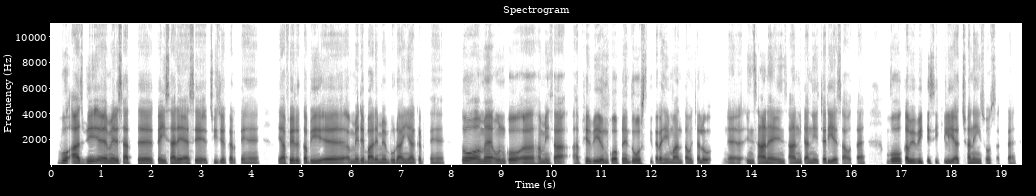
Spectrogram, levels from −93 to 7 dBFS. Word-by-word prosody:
वो 185 +2 +4
आज 145 -2 +4
भी 155 +2 +1
अ, 135 -1 +5
मेरे 130 0 +3
साथ 125 -1 +1 0.2
कई 125 0 +2
सारे 125 0 +3
ऐसे 115 0 0
चीज़ें 115 0 -4
करते 110 0 -4
हैं, 110 0 -5 0.4
या 120 0 +2
फिर 125 0 +2
कभी 125 +2 +1 0.2
अ, 115 -1 +3
मेरे 120 +1 0
बारे 115 +1 +2
में 115 -1 -2
बुराइयाँ 105 +1 0
करते 105 0 -9
हैं, 105 +1 -7 0.4
तो 180 -3 +5
मैं 150 0 +4
उनको 140 0 +1
अ, 125 -1 +2
हमेशा 125 +2 0
अ, 120 0 -9
फिर 160 -2 0
भी 155 -1 +2
उनको 130 -2 +1
अपने 125 0 0
दोस्त 120 +1 -1
की - - -15
तरह 115 0 -1
ही 120 - -3
मानता 105 0 -2
हूँ 110 - -3
चलो 110 0 0
अ, 115 -1 -8
इंसान 110 0 +1
है, 110 0 +1
इंसान 105 +2 -2
का 105 - +2
नेचर 105 +2 -2
ही 110 - +1
ऐसा 90 -2 -6
होता 90 +1 -7
है, - - -7 0.5
वो 165 +2 +3
कभी 135 0 +5
भी 140 0 +1
किसी 130 -1 -8
के 125 0 -13
लिए 125 0 +1
अच्छा 120 - -2
नहीं 110 -1 -1
सोच 95 -2 -9
सकता - - -11
है, - - -13
120 Hz, 185 wpm, -24 LUFS, 110-130 Hz, 0.5 s, अ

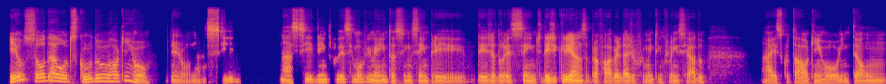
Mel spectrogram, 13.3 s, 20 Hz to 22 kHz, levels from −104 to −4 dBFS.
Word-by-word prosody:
Eu 240 - +6
sou 165 -9 +1
da 170 - +2
old 145 -5 +3
school 125 +3 +1
do 155 +1 +2
Rock 155 +5 0
and 185 -5 +1
Roll. 105 -4 +1 0.3
Eu - - -5
nasci 105 - -2 0.6
nasci - - +1
dentro 115 +1 0
desse 115 0 +1
movimento, 115 -2 0
assim, 95 +1 -2
sempre, 95 +1 -2 0.2
desde 90 +2 +1
adolescente 95 0 -1
desde 100 +2 +4
criança, 95 -5 +5
pra - - -1
falar - - 0
a - - -1
verdade. 85 -1 +2
Eu 90 - -4
fui - - -8
muito - - -5
influenciado 95 +1 -3 0.8
a 85 - -2
escutar 80 -1 -2
Rock 85 +1 -1
and 85 - -1
Roll, 85 +2 -1
então, 95 +1 -2
100 Hz, 160 wpm, -26 LUFS, 90-115 Hz, 0.8 s, Eu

